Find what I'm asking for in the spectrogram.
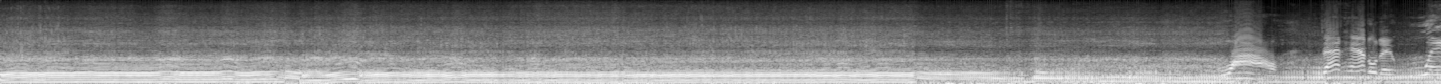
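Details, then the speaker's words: YFZ ATV fitted with a tuned Vortex ECU instead of the flashed ECU, through rough chop with repeated throttle changes: the single-cylinder pulls cleanly without stumbling or cutting out. Throttle response is smooth all the way through. "You guys might have heard that. That was smooth all the way through all that."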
